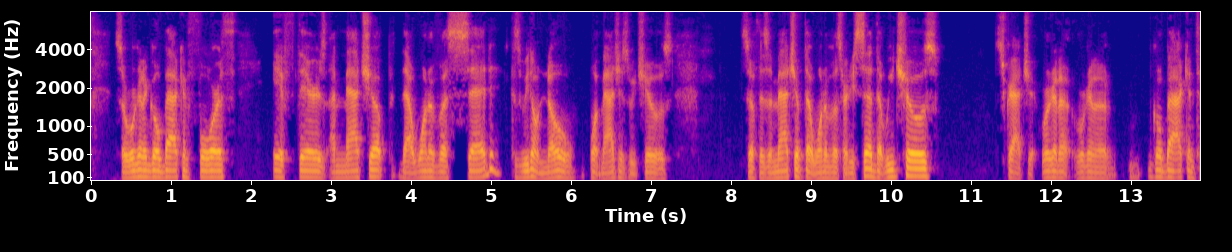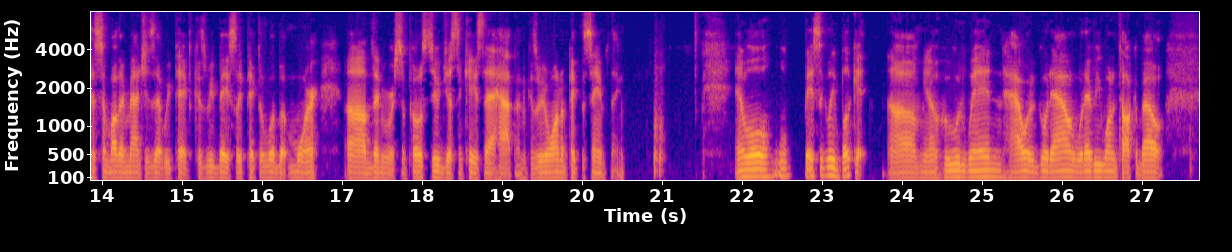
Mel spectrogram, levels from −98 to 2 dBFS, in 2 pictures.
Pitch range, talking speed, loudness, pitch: 100-115 Hz, 235 wpm, -21 LUFS, 110 Hz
